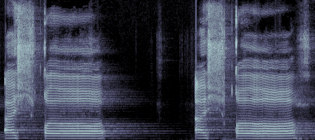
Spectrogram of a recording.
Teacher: یہاں پر جب وقف کریں گے تو یہ پڑی زبر جو ہے اس کو کھڑی زبر میں بدل دیں گے اور ایک الف کے برابر کھینچ کے پڑھیں گے۔ اشقا، اشقا، اور یا کو سائلنٹ کر دیں گے۔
